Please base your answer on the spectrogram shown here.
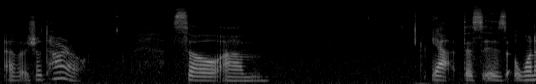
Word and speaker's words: Jotaro: It's like, okay, I just have to roll the J, Jo, because it sounds much better. I mean, Ja and Jo are definitely different. So, Jotaro.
